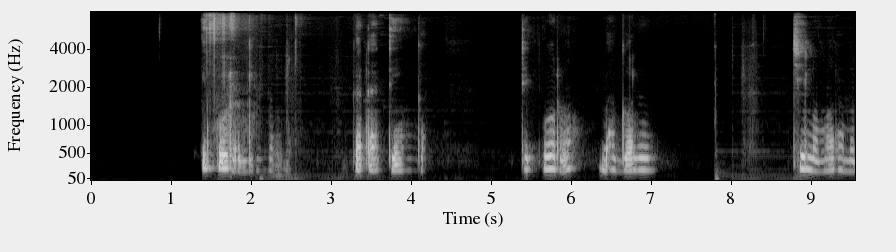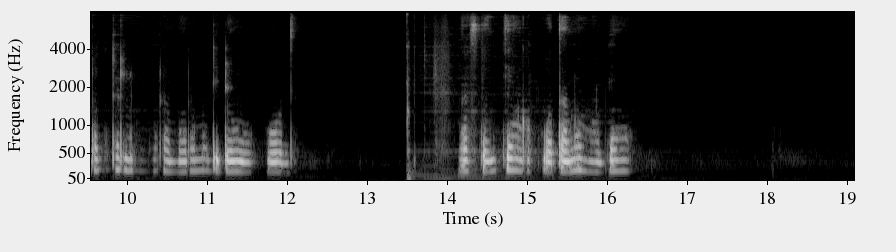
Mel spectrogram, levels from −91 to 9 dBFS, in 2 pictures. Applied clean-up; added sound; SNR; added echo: neural mask model DeepFilterNet 3.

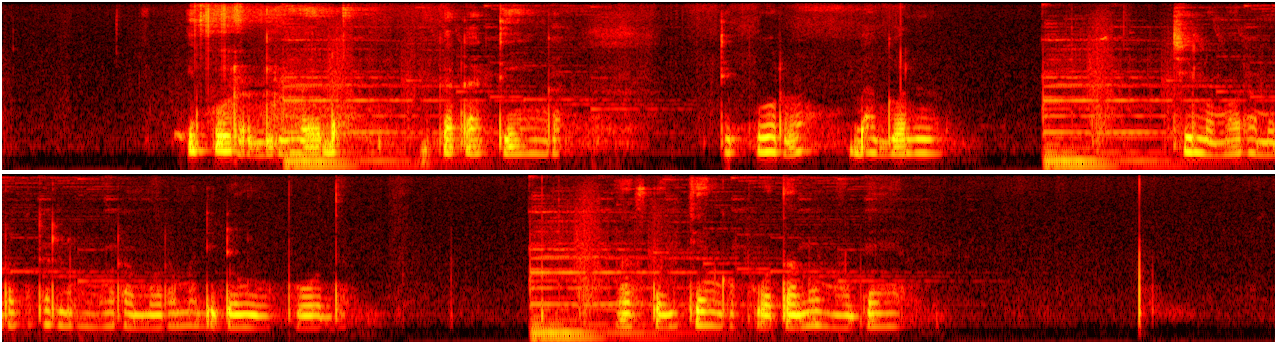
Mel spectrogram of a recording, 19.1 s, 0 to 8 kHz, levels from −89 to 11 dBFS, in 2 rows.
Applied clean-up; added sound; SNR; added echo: none; Bell; 13 dB; none.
